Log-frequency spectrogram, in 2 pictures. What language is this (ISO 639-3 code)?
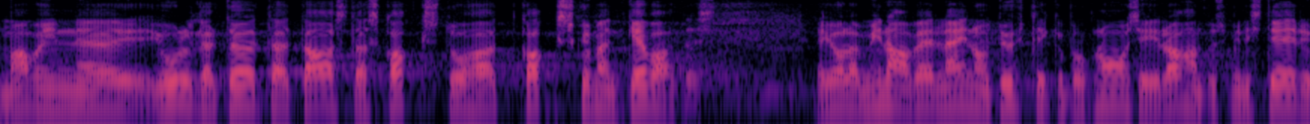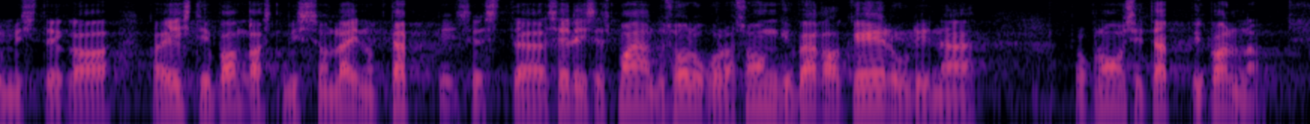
est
